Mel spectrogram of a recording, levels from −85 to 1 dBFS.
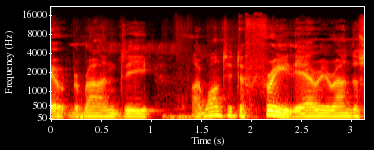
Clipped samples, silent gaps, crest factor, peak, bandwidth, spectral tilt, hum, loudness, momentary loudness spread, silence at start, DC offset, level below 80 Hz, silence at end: under 0.1%; none; 16 dB; -4 dBFS; 17.5 kHz; -7 dB/octave; none; -20 LUFS; 11 LU; 0 s; under 0.1%; -48 dBFS; 0 s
